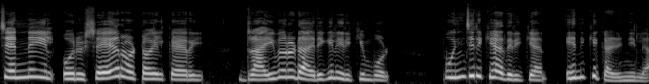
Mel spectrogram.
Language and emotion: Malayalam, happy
